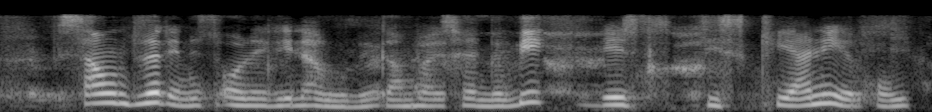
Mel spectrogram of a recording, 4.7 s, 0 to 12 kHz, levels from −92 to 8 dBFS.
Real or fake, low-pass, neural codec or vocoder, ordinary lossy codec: fake; 7.2 kHz; codec, 16 kHz, 0.8 kbps, ZipCodec; MP3, 96 kbps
